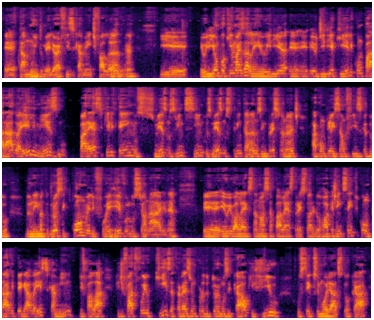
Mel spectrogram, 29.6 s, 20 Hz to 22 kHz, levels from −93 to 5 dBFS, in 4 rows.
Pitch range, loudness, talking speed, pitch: 115-135 Hz, -17 LUFS, 180 wpm, 120 Hz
